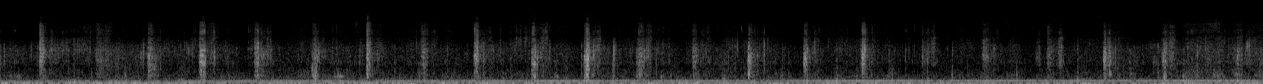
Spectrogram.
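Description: Footsteps of a person walking steadily along a dirt path, about two steps a second. A steady low hum runs underneath.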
